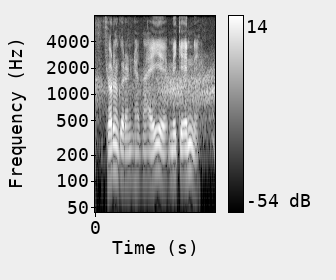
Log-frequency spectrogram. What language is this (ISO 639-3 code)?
isl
